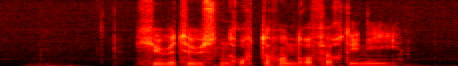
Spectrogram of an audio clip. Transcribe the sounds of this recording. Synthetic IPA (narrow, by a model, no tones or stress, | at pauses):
çʉːət̪ʰʉːsn̩ɔt̪əhʉnd̪ʁəo̰ːfœʁt̪ɪniː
